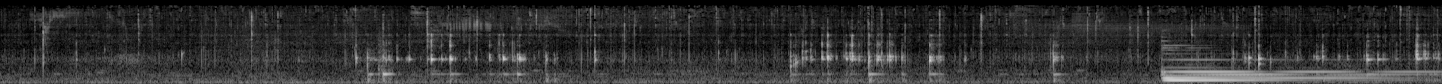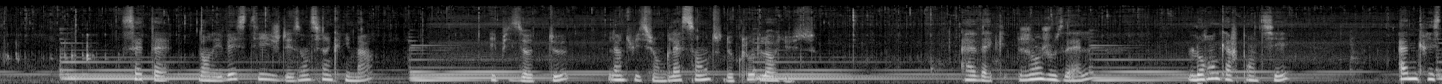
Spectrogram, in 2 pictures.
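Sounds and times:
100,000-year-old air bubbles escaping from ancient ice core in Grenoble laboratory: 0.2 - 28.8
sustained musical tone: 11.6 - 28.8
speech: 15.8 - 18.8, 19.4 - 22.7, 24.0 - 27.4, 28.4 - 28.8.

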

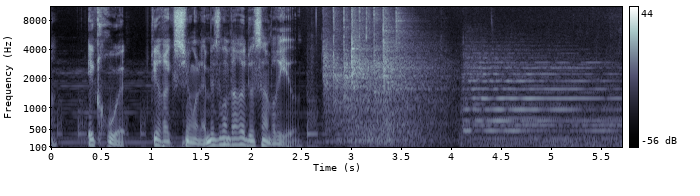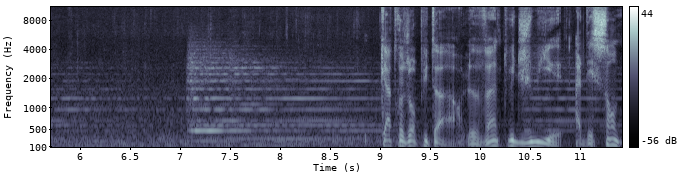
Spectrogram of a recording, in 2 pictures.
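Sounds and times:
speech: 0.4 - 2.8, 9.0 - 11.4
church bells ringing at a funeral in Mantes-la-Jolie: 2.7 - 11.4.

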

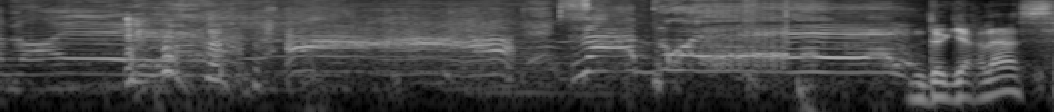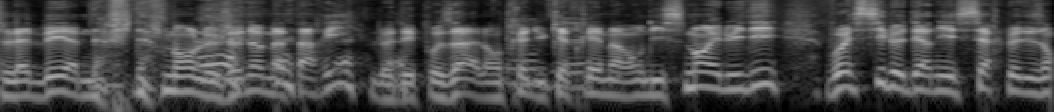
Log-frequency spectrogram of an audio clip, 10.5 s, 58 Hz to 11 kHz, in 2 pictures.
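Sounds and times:
laughter: 0.5 - 3.4, 5.8 - 8.1
speech: 1.0 - 1.5, 4.6 - 10.5
child screaming while levitating to the ceiling: 1.2 - 4.6.

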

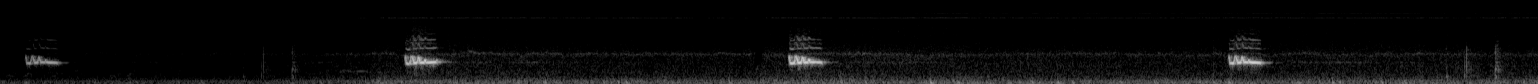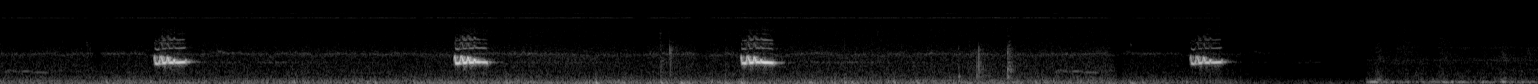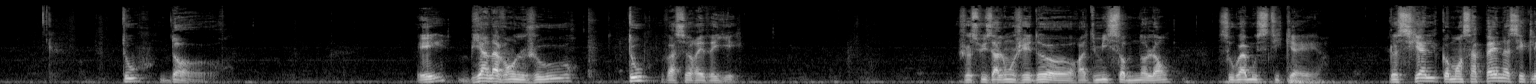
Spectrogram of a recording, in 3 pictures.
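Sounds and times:
soft constant hiss of night air: 0.0 - 46.1
owl hooting at night: 0.2 - 0.8, 3.2 - 10.1, 10.7 - 21.5, 22.3 - 28.6
speech: 32.0 - 32.8, 35.0 - 38.2, 40.4 - 46.1.

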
